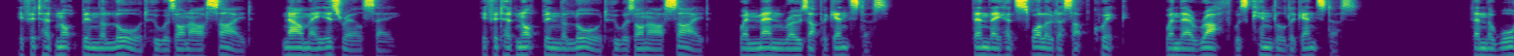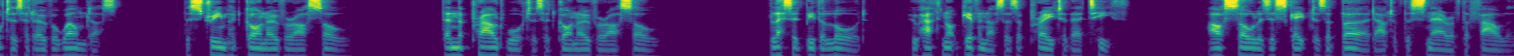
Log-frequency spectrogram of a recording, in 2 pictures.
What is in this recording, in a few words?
psalm kjv king james audio bible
